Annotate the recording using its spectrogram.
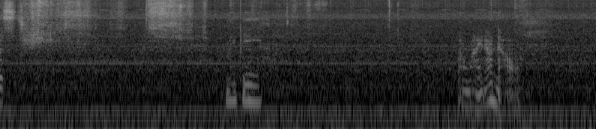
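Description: Paper rustles and slides against a table.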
